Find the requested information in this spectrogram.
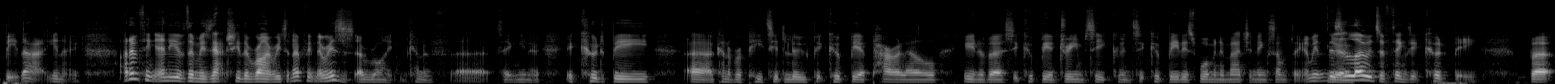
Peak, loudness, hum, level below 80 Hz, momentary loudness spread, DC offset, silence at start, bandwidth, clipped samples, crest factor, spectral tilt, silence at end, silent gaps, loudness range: -10 dBFS; -33 LUFS; none; -62 dBFS; 18 LU; under 0.1%; 0.05 s; 19 kHz; under 0.1%; 24 dB; -4 dB/octave; 0 s; none; 7 LU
